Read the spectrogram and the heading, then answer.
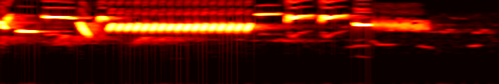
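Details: Wren singing on a snowy morning in Scotland: a loud, high song where sharp notes break into a fast, even trill of about a dozen notes, then more bright phrases ending in its characteristic buzzy rattle.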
